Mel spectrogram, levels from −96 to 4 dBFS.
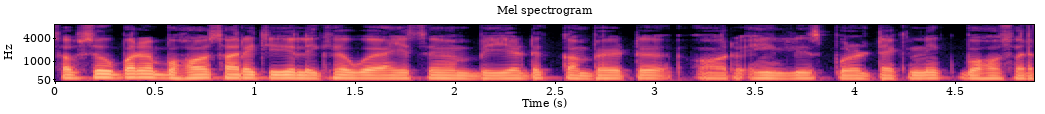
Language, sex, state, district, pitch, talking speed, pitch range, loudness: Hindi, male, Jharkhand, Palamu, 115 Hz, 210 wpm, 110-120 Hz, -17 LUFS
